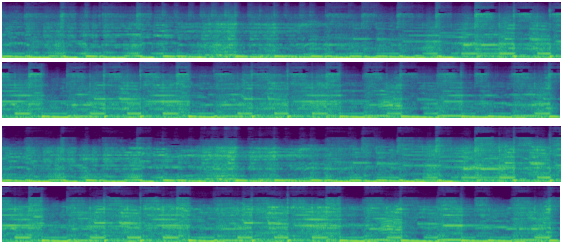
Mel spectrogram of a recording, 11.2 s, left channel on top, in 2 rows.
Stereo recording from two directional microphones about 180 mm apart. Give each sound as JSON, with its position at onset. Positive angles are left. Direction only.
{"t": 1.2, "sound": "music", "side_deg": 75}
{"t": 4.3, "sound": "music", "side_deg": 75}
